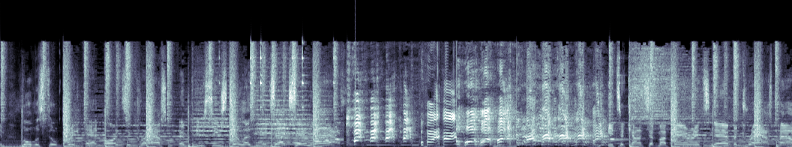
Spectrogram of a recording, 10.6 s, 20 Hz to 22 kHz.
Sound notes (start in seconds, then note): 4.5 laughing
